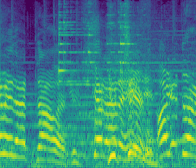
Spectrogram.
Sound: bell rings

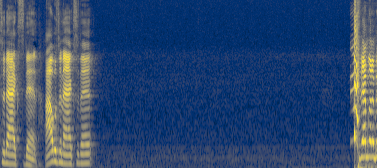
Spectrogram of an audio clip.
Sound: awkward silence and instant regret

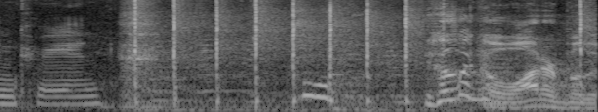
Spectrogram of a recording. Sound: tapping

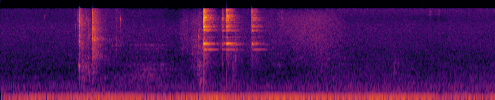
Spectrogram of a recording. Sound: light switch clicks; light bulb clicks again

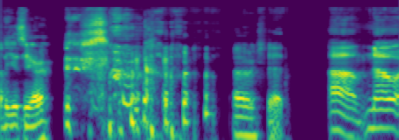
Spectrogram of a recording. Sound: laughter

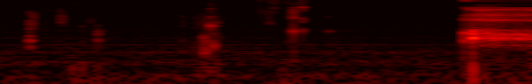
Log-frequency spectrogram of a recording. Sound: gentle swallowing

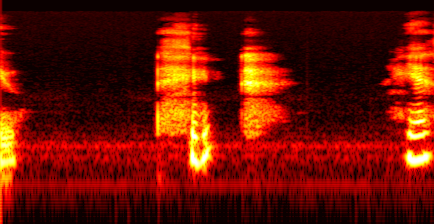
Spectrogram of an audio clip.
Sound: laughs

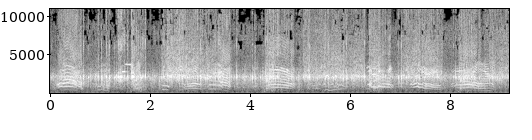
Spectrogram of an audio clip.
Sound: squirting; spraying; moaning

